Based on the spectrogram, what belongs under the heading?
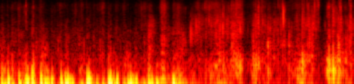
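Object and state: Cellulose kitchen sponge.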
